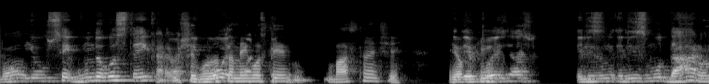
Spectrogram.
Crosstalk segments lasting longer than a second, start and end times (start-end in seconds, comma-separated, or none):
1.7-3.1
